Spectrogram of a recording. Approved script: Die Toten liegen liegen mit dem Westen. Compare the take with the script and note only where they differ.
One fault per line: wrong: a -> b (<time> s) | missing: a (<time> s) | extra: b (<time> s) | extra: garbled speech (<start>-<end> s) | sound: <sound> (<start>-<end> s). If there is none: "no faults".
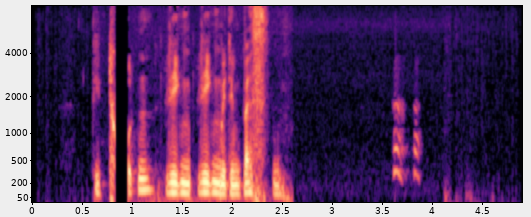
sound: dropout (0.8-1.0 s)
sound: laugh (3.6-3.9 s)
